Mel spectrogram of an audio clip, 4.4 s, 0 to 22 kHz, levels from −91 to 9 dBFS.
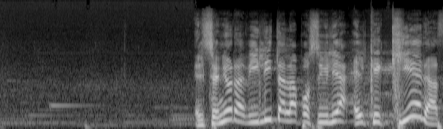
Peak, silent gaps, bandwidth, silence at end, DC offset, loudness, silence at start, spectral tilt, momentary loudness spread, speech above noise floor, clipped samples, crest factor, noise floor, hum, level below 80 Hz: -4 dBFS; none; over 20 kHz; 0 s; under 0.1%; -17 LUFS; 0.5 s; -4 dB/octave; 3 LU; 33 dB; under 0.1%; 16 dB; -50 dBFS; none; -48 dBFS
